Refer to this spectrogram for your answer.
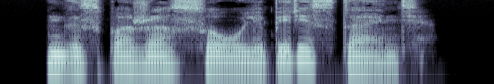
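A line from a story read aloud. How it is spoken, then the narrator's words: Smiling old man's drawl. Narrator (Russian): с улыбкой протянул седовласый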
